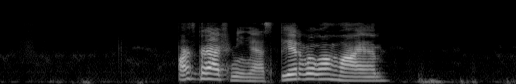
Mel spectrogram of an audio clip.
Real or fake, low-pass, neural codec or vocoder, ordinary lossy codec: fake; 7.2 kHz; codec, 16 kHz, 1 kbps, FreqCodec, larger model; none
